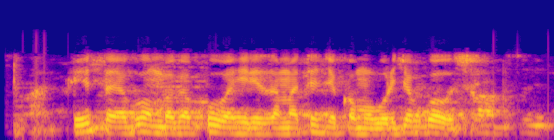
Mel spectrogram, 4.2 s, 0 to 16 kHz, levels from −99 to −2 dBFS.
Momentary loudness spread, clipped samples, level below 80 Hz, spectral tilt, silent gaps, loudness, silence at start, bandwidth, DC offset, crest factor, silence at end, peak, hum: 8 LU; under 0.1%; -54 dBFS; -9 dB/octave; none; -14 LUFS; 0.1 s; 4.6 kHz; under 0.1%; 12 dB; 0 s; -2 dBFS; none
